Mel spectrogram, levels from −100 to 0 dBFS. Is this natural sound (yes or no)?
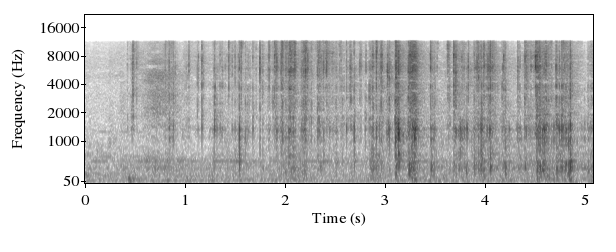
yes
